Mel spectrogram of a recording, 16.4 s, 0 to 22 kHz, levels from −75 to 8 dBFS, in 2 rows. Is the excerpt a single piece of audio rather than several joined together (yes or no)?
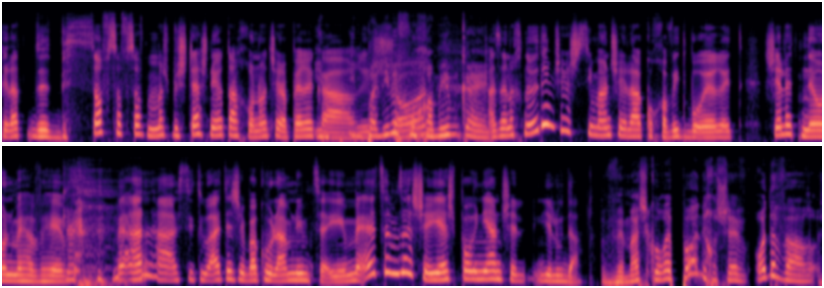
no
